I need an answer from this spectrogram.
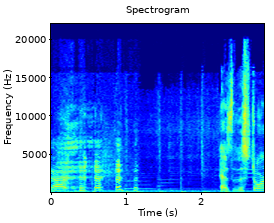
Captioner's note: laughs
